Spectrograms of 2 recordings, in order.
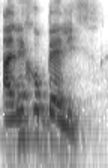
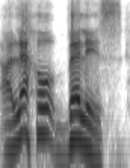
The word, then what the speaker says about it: Alejo Veliz: The correct is Alejo Veliz. Okay, Alejo Veliz. That's correct.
